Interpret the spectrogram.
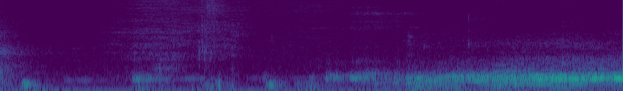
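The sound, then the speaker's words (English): A motorcycle engine drones in, its low rumble and rising pitch swelling steadily louder toward the end as it approaches and goes by along the street. “some kind of fucking motorcycle going on, going by on the street.”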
